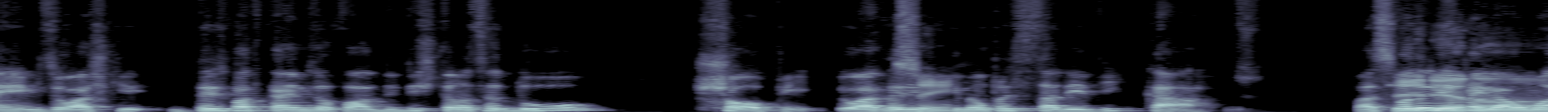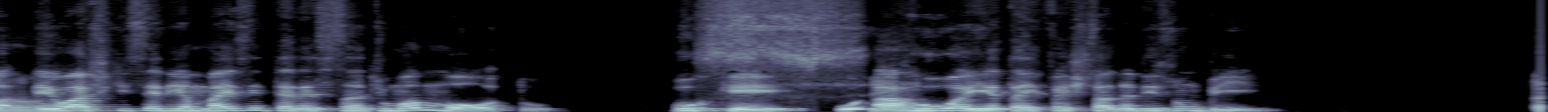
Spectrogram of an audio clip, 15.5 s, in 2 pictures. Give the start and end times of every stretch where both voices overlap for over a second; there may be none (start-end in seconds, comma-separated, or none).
6.9-8.2, 11.2-12.5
